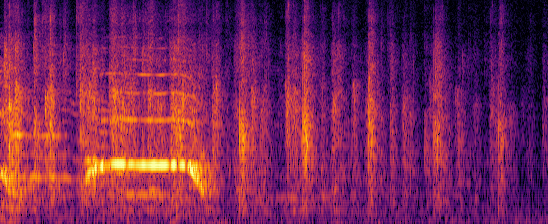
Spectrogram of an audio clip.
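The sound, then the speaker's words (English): An audience claps unto Jesus in a steady, dense wash of applause lasting several seconds, with a sustained high-pitched tone, like a shout or whistle, rising over it briefly near the start. “It's a good place to clap unto Jesus.”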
